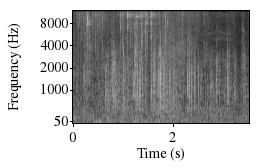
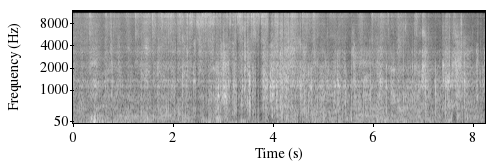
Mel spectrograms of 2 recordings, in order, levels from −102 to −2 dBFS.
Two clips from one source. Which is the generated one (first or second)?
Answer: second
